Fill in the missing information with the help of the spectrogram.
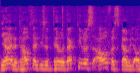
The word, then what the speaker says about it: Pterodactylus: Pterodactylus Pterodactylus, Pterodactylus. – Und ähm, ja, The P is silent, weil ja auch niemand das richtig weiß, weil es damals halt einfach.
